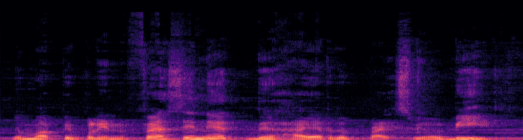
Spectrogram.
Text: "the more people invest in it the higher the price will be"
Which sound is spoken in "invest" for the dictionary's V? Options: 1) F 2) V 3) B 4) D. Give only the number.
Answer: 1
